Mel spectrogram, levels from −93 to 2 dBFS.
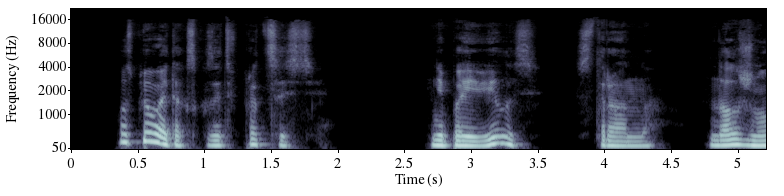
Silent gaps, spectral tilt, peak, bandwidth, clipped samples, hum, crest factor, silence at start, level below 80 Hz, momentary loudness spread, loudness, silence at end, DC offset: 2.00-2.24 s, 2.33-2.65 s, 3.59-3.70 s; -8 dB/octave; -6 dBFS; 14.5 kHz; under 0.1%; none; 16 dB; 0.35 s; -56 dBFS; 14 LU; -23 LUFS; 0 s; under 0.1%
